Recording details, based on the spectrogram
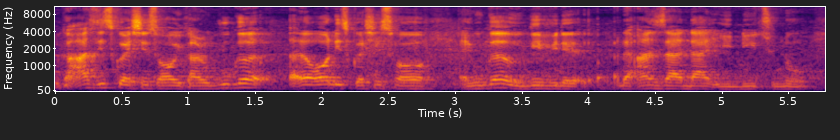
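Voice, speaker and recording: Very fast speech with hardly any pauses and ordinary pitch variation, plus audible room echo and noticeable background noise. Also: man, medium pitch for a man. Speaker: online money-making YouTuber. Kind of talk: casual talk to camera. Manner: halting, with many repeated words.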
